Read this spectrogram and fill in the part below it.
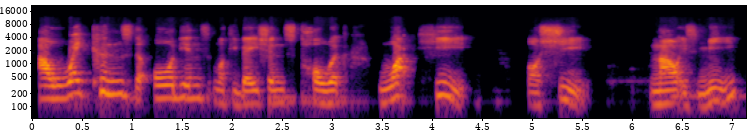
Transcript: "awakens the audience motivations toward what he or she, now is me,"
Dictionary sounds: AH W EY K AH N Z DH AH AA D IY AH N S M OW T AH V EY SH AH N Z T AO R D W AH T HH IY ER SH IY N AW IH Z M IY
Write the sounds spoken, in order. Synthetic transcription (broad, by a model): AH W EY K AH N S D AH AA D IY AH N S M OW T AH V EY SH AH N S T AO W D W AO T HH IY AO SH IY N AW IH S M IY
